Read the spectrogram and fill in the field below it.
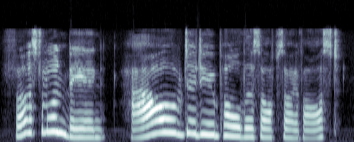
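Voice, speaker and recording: Woman reading as a gentle, earnest young man. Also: a little high, animated, slow pace, dry recording, muffled recording. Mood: bewildered.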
